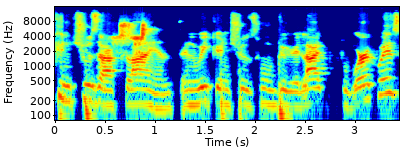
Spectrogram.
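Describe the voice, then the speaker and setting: A woman is talking. Her pace is moderate. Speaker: communication and empowerment coach. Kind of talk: interview answer. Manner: passionate.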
